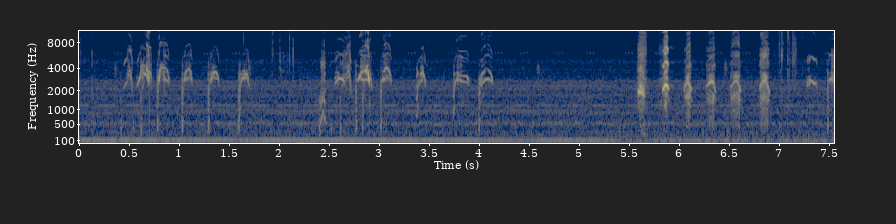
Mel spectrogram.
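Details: Osprey nest in Charlo, Montana, filmed by a camera on June 27, 2018, near noon: a fast series of high, whistled chirping notes, briefly pausing, then louder sharper chirps resume rapidly, with a low steady hum underneath.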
